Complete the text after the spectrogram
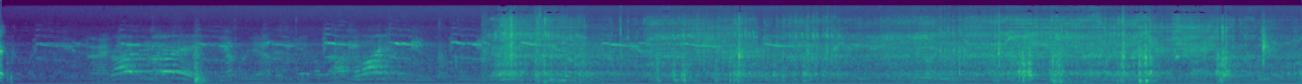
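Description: Small electric truck motors whine and rev as the trucks drive over dirt.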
